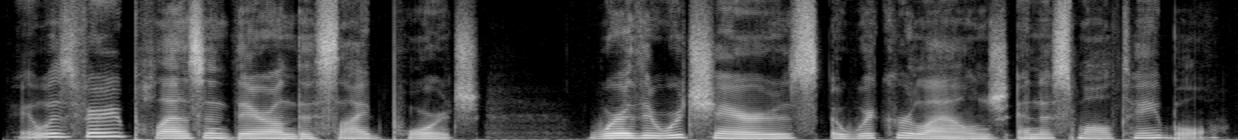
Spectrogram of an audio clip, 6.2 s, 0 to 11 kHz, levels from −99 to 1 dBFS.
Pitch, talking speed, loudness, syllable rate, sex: 180 Hz, 195 wpm, -20 LUFS, 5.4 syllables/s, female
